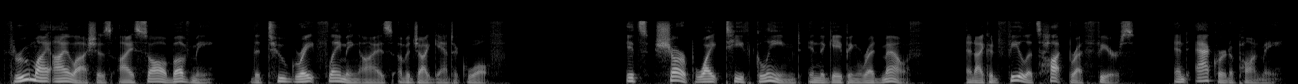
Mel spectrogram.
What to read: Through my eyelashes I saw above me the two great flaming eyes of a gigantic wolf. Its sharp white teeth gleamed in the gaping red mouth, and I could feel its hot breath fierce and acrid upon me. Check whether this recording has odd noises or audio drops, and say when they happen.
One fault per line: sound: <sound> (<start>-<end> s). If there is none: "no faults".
no faults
